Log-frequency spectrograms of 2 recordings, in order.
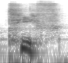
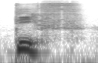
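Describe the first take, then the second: First: The word begins with a t sound. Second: The word begins with a d sound.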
